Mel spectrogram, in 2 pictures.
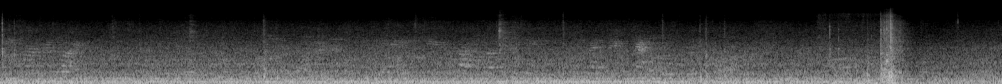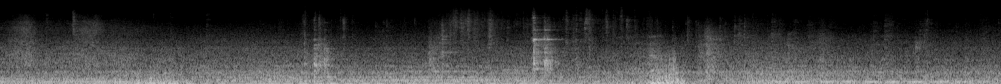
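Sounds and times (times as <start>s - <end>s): faint voices: 0.0s - 8.8s
kitchen equipment humming: 0.0s - 20.0s.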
